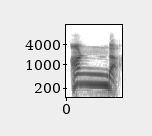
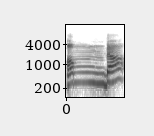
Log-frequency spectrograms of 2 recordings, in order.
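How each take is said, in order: First: The nasal before d is an n sound. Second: The nasal before d is an m sound. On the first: The speaker calls it right. "We say Anda" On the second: The speaker calls it wrong. "We don't say Amda"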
